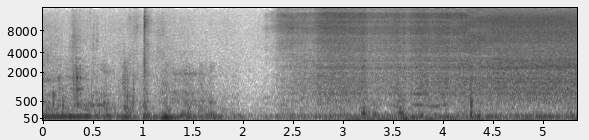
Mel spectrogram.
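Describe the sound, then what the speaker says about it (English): A hot soldered copper pipe fitting is quenched, giving a sudden loud, sustained steaming hiss that starts partway through after quieter handling noises and holds steady to the end. "All I got to do now is just quench the fitting."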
